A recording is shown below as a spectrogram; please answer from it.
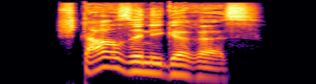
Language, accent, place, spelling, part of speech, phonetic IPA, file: German, Germany, Berlin, starrsinnigeres, adjective, [ˈʃtaʁˌzɪnɪɡəʁəs], De-starrsinnigeres.ogg
- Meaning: strong/mixed nominative/accusative neuter singular comparative degree of starrsinnig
